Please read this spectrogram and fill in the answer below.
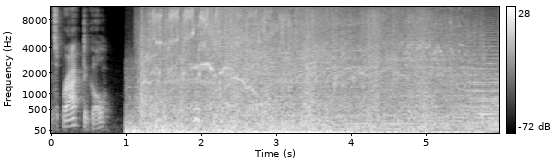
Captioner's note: bats chirping, wings flapping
